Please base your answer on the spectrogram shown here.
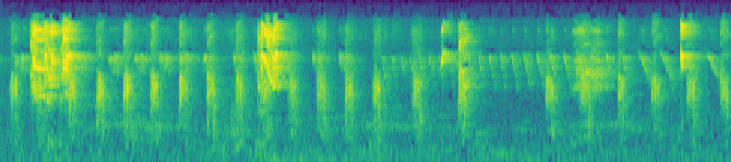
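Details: Lovebird chatter: loud shrill squawking bursts among a rapid, regular series of high, clicking chirps, with occasional thin whistled notes.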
